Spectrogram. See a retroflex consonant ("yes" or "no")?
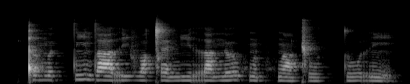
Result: no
